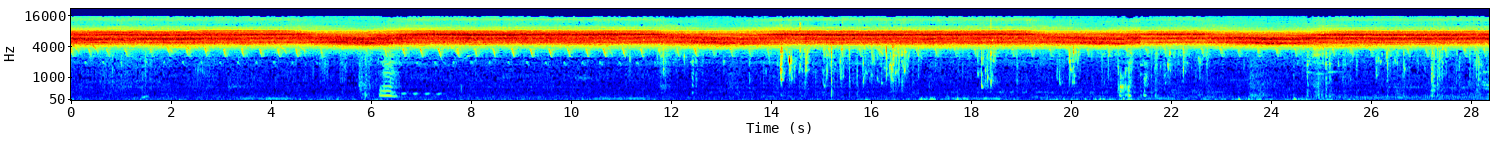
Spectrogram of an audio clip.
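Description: Steady high-pitched drone of insects, with scattered short bird chirps over it.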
